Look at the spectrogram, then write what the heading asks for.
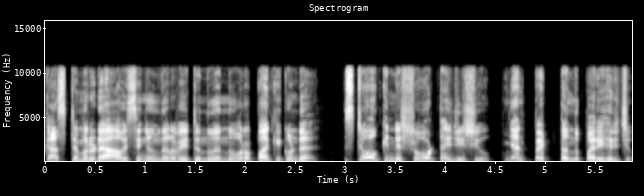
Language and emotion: Malayalam, happy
